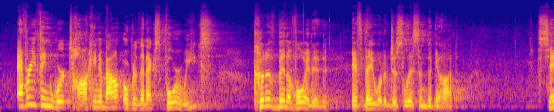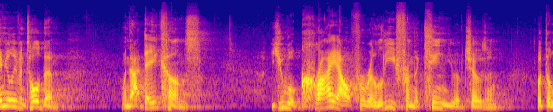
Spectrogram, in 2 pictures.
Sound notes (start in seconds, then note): none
